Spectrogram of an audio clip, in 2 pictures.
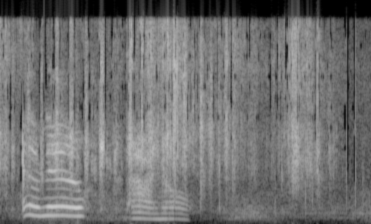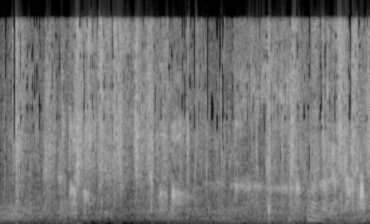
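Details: Basset Hound named Floppy, out with a chiweenie hunting for a rabbit in the woods around a house; two drawn-out, tonal bays of about a second each, the second lower and sagging in pitch, followed by rustling through undergrowth and a woman's voice.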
